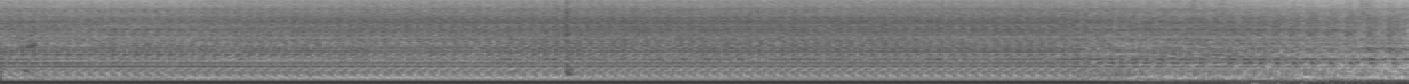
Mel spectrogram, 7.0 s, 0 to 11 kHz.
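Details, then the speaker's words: Sailboat Volvo Penta diesel, not started in a month, after new ignition switch, oil pressure sensor and alternator excitation circuit: low steady cold idle, charging 13.6 volts, no low oil pressure alarm; healthy cold idle. "And even at idle while she's cold, 13.6 volts and the oil pressure alarm isn't coming on. So I think we're in a good place."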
